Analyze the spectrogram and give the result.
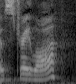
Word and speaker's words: Strelow: So Strelow, like stray dog and Law and Order.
